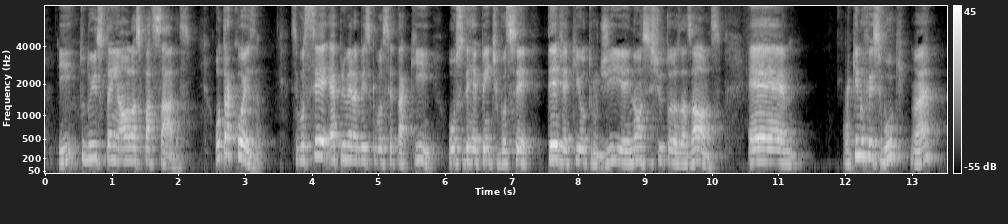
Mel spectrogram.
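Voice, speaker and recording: A man talks with a high pitch, ordinary pitch variation and a moderate pace. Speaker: hairdressing teacher. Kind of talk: live class. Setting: live video stream.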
